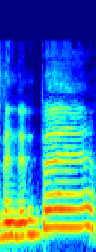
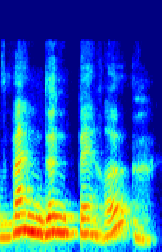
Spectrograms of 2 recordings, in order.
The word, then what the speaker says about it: Vanden Perre: Je m'appelle Vandenper, donc Vandenperre. C'est pour ça que je t'ai laissé Un nom un prononcer.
